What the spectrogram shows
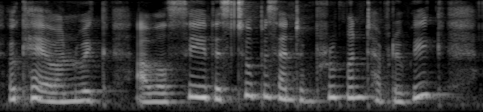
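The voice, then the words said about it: Unidentified put-on accent. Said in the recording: “I'm all about the accents today. Don't know, I don't even know what accent that is.”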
